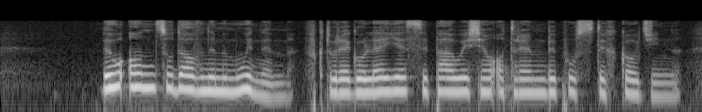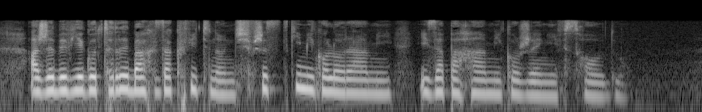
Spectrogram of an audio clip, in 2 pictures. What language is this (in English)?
Polish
